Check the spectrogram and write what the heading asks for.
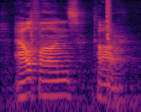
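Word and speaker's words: Alphonse Karr: all right, this is by, I had to look up how to pronounce this guy's name, Alphonse Carr. – Oh, Alphonse. – Yeah, Alphonse Carr.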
